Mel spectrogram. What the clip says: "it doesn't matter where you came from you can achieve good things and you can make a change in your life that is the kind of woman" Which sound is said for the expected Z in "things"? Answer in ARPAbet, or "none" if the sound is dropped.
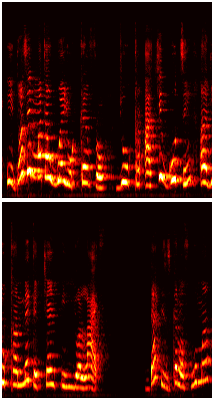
none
